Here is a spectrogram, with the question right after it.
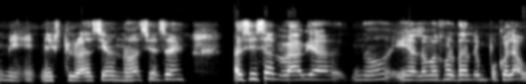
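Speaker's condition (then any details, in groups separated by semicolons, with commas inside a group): Cerebral palsy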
